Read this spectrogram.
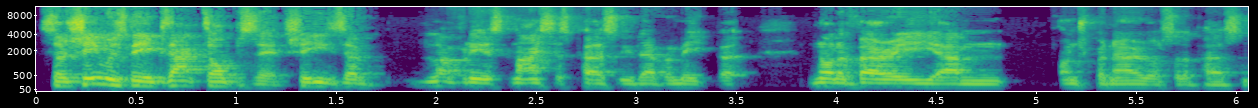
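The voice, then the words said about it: British English accent. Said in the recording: “what's his accent? ... my accent will get, or a British accent will be confused with Australian ... I'm based in the UK, about an hour away from London, so South England”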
